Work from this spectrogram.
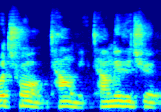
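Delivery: plain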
